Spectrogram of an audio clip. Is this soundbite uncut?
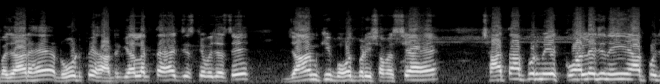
yes; 0 cuts

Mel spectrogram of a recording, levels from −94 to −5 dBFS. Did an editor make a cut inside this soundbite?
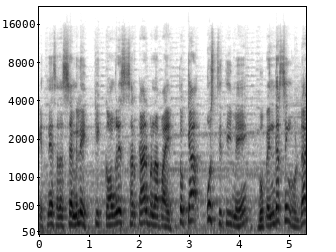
yes; 3 cuts; at 1.1 s, 2.7 s, 4.3 s

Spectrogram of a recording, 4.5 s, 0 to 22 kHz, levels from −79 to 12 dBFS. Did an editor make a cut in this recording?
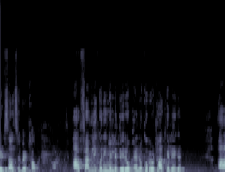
no; 0 cuts

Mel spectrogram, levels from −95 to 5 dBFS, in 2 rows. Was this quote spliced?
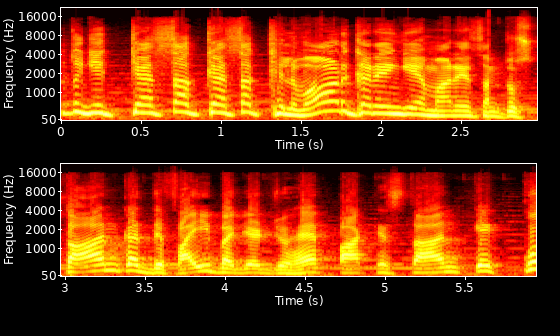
yes; 1 cut; at 2.7 s

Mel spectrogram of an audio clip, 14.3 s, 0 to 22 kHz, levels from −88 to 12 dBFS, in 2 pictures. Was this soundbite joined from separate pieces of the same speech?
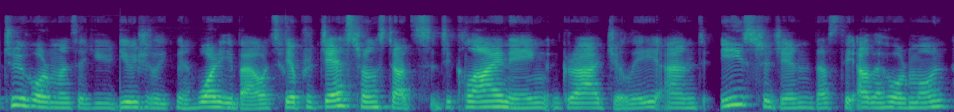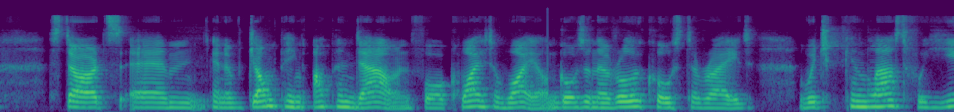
yes; 3 cuts; at 0.8 s, 2.1 s, 11.3 s

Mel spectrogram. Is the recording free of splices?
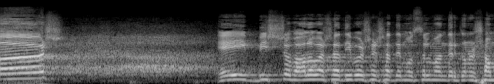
yes; 0 cuts

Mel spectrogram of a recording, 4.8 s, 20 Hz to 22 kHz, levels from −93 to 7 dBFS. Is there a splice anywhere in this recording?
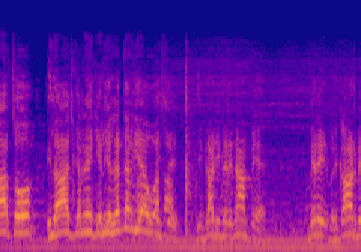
yes; 1 cut; at 2.2 s

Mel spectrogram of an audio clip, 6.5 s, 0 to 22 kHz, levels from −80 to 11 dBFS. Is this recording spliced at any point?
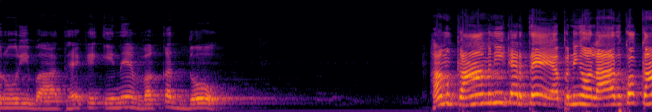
yes; 1 cut; at 4.2 s

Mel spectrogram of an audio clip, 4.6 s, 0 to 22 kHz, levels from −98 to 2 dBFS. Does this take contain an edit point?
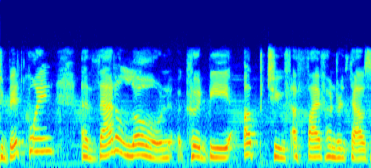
yes; 1 cut; at 3.6 s

